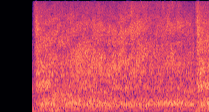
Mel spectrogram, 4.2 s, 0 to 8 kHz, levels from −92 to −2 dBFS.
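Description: Throughout, a wrong sample rate plays the sound at half speed and an octave lower, fitting 32 kHz material read at 16 kHz. A spectrogram shows halved frequencies and doubled durations.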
